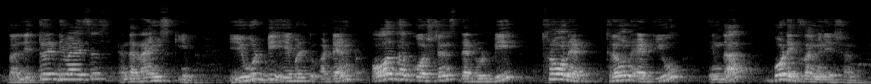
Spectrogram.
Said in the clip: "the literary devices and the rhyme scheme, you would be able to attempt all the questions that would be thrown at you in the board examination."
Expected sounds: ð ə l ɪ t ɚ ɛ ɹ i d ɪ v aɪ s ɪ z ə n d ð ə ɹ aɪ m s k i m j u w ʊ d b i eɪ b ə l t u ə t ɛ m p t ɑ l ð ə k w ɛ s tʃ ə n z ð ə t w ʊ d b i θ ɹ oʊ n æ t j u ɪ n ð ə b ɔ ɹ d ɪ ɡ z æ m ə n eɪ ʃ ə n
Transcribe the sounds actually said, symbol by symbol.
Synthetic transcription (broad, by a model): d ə l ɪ t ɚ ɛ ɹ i d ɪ v aɪ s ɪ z ə n d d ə ɹ aɪ m s k i m j u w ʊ d b i eɪ b ə l t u ə t ɛ m p t ɑ l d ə k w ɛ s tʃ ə n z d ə t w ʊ d b i t ɹ oʊ n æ t j u ɪ n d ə b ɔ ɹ d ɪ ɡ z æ m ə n eɪ ʃ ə n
